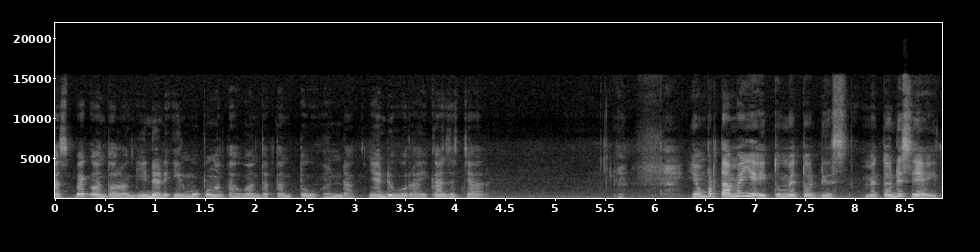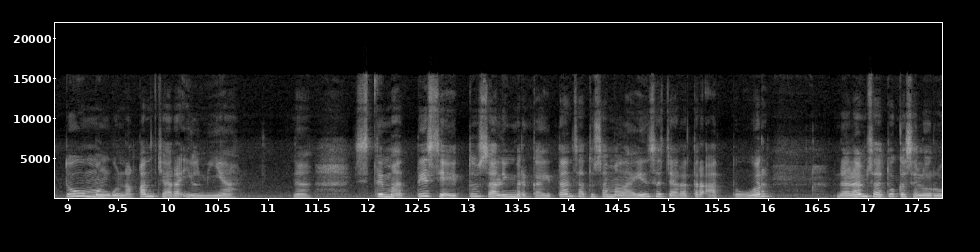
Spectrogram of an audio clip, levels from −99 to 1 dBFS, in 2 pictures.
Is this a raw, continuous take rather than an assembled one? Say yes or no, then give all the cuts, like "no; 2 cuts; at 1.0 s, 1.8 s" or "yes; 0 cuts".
no; 1 cut; at 4.3 s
